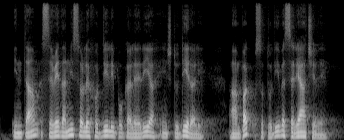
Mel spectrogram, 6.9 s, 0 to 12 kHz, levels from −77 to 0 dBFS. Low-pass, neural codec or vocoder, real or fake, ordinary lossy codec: 10.8 kHz; codec, 24 kHz, 0.5 kbps, DualCodec; fake; none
